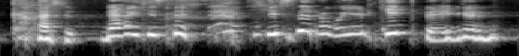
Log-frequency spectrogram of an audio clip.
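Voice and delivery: high, loud laughing; cracking up. Real, not acted. Laughing at partner's joke.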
